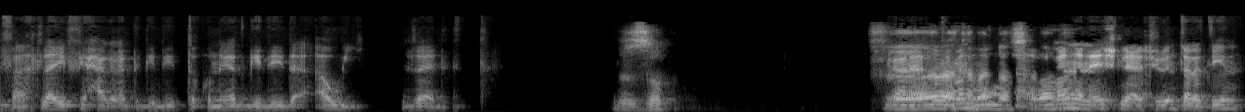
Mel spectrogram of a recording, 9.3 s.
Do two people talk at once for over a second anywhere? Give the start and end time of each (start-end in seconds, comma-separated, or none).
6.7-8.1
